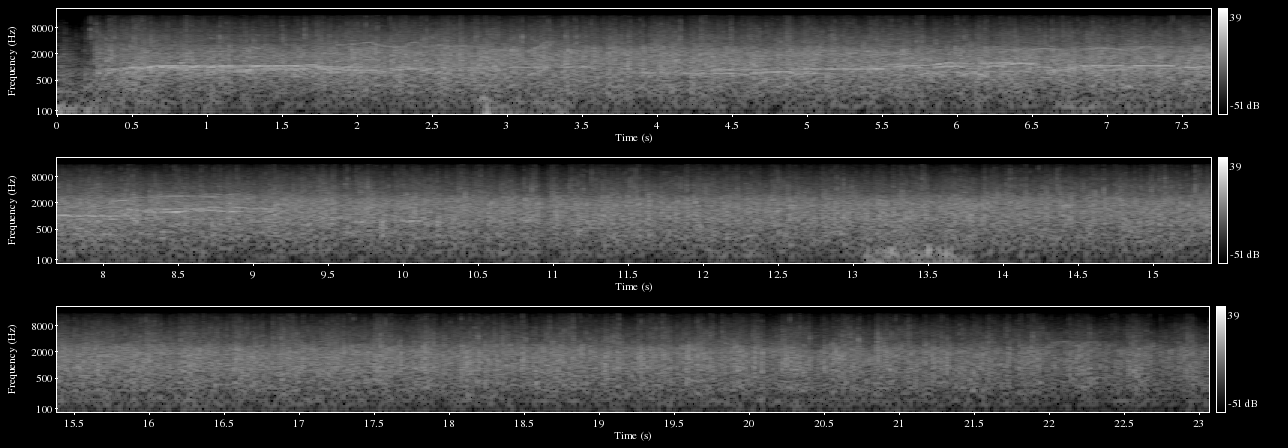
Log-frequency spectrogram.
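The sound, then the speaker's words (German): Sustained, dense applause from a large audience, steady and loud throughout, with occasional faint whistles and cheers rising above the clapping. “Ah willkommen. Applaus.”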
